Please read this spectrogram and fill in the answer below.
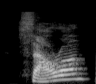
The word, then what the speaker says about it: Sauron: I think it should be pronounced Sauron.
